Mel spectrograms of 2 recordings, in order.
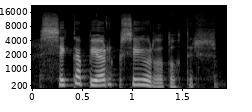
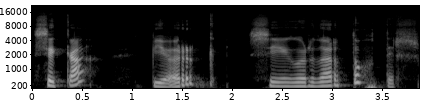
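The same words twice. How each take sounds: First: The name is said at normal speed. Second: The name is said more slowly.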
